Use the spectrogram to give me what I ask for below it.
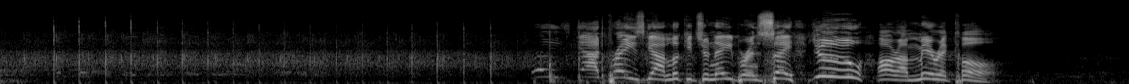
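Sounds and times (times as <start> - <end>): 
audience clapping hands: 0.0 - 8.5
speech: 6.0 - 10.0.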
